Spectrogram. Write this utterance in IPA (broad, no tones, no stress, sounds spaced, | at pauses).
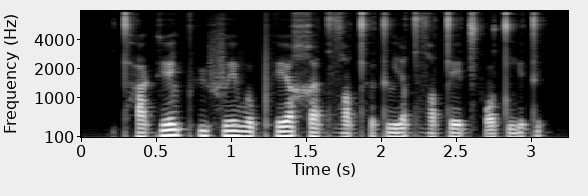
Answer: tʰ a k e l pʰ y f e β ə pʰ e χ e t zˤ ɛ tʰ ə t l i t zˤ i t e t͡sʼ ɔ t ŋ e t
